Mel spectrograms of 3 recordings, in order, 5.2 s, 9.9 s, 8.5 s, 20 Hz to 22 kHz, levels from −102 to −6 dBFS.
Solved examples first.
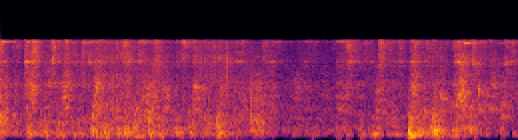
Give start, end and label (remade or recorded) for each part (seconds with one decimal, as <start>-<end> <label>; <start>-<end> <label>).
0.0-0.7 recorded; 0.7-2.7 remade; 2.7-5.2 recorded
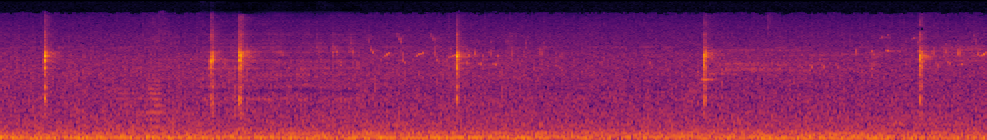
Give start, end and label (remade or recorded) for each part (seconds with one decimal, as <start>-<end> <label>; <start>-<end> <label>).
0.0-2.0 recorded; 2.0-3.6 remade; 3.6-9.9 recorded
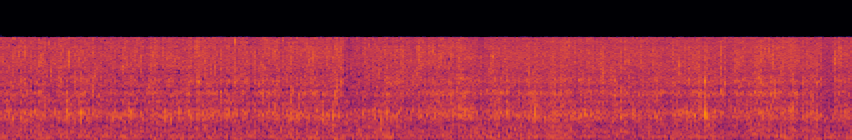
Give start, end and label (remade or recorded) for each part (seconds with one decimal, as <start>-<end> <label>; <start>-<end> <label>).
0.0-4.6 recorded; 4.6-8.5 remade

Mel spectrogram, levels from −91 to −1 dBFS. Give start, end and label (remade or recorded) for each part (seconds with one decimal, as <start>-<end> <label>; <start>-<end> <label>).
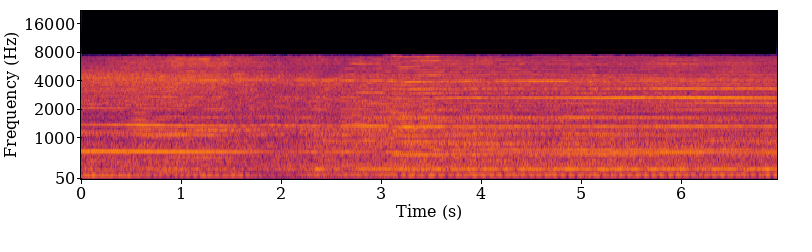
0.0-1.4 recorded; 1.4-2.6 remade; 2.6-7.0 recorded

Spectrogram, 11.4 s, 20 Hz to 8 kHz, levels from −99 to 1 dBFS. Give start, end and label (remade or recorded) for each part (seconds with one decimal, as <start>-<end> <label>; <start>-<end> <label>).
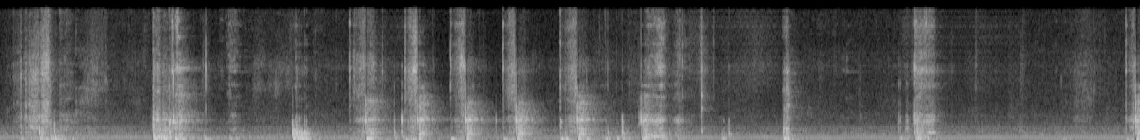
0.0-3.7 recorded; 3.7-4.3 remade; 4.3-6.9 recorded; 6.9-7.9 remade; 7.9-9.0 recorded; 9.0-10.2 remade; 10.2-11.4 recorded

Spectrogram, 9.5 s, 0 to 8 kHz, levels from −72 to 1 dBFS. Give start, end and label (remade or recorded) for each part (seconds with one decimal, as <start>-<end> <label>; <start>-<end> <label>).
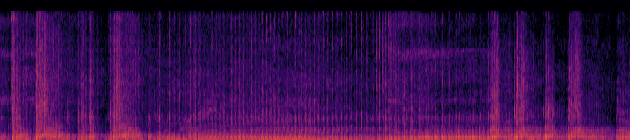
0.0-1.0 recorded; 1.0-3.9 remade; 3.9-4.5 recorded; 4.5-6.4 remade; 6.4-9.5 recorded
